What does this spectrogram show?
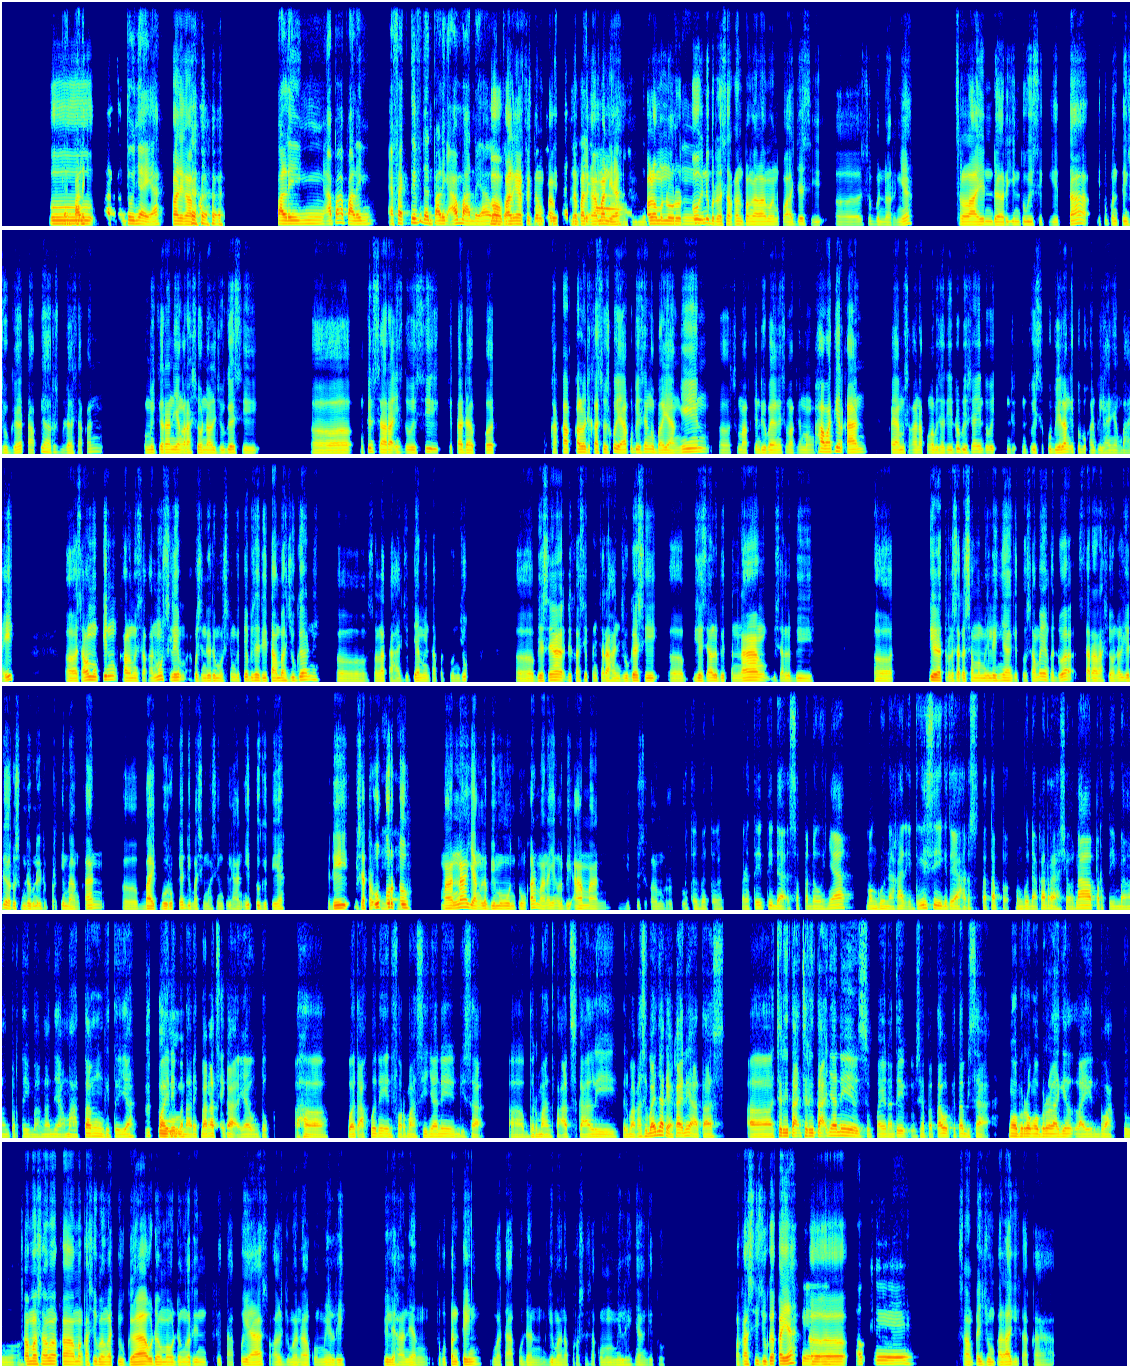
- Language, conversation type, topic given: Indonesian, podcast, Bagaimana kamu menggunakan intuisi untuk memilih karier atau menentukan arah hidup?
- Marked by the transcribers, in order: chuckle; tapping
